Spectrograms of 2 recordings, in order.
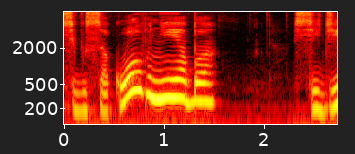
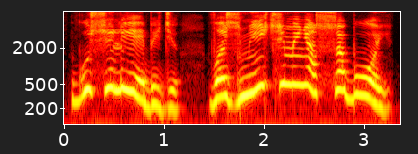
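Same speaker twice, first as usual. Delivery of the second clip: put-on eager little boy; 5 semitones higher, 5 dB louder than usual. Little boy calls to the geese.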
